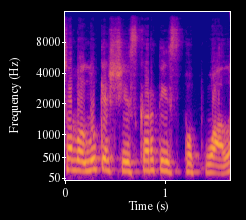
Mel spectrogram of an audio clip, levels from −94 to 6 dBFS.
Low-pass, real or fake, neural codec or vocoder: 14.4 kHz; fake; vocoder, 44.1 kHz, 128 mel bands, Pupu-Vocoder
